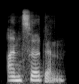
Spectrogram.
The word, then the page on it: uncertain: Indian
